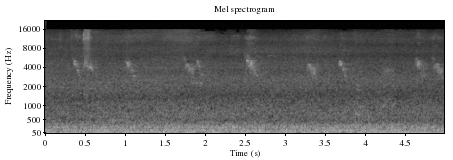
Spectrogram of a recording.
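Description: Small birds chirping, short quick falling notes about twice a second, over a steady low rumble of city traffic.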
